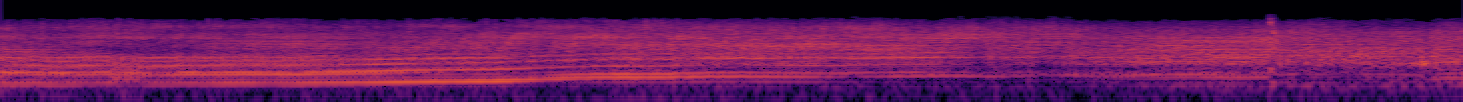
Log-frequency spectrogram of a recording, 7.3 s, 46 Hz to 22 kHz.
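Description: A Datsun rally car driven by Andy Dawson, suffering severe front wheel wobble, races in the 1976 Scottish Rally, its engine a loud sustained snarl whose pitch climbs and shifts steadily for several seconds, no voices over it.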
